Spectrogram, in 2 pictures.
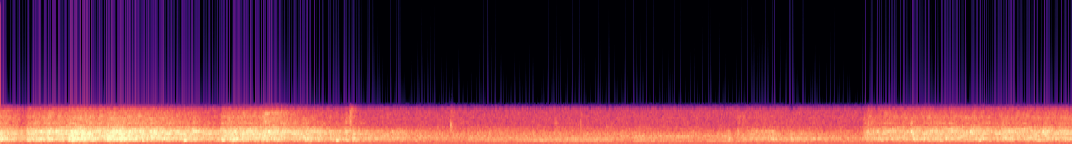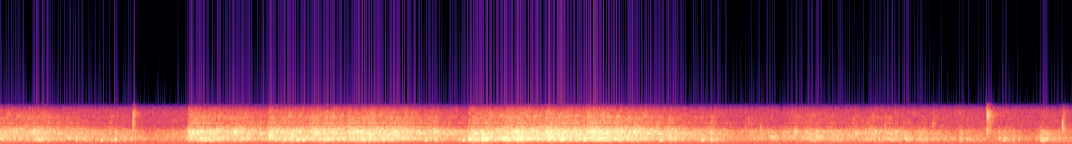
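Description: Sounds of a video game play from a television speaker.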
